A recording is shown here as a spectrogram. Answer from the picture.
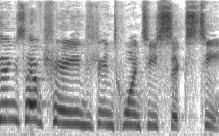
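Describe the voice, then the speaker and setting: At a moderate pace, a woman with a high pitch speaks over noticeable background noise. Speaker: sports anchor / TV host. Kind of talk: TV sports news anchor read.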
